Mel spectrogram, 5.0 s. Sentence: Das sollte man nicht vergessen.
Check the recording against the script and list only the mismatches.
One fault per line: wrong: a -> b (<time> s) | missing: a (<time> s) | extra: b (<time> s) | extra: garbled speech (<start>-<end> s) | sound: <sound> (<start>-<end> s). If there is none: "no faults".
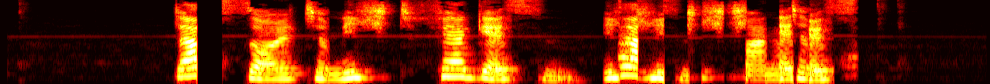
sound: dropout (1.0-1.1 s)
missing: man (1.7 s)
extra: garbled speech (3.0-4.3 s)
